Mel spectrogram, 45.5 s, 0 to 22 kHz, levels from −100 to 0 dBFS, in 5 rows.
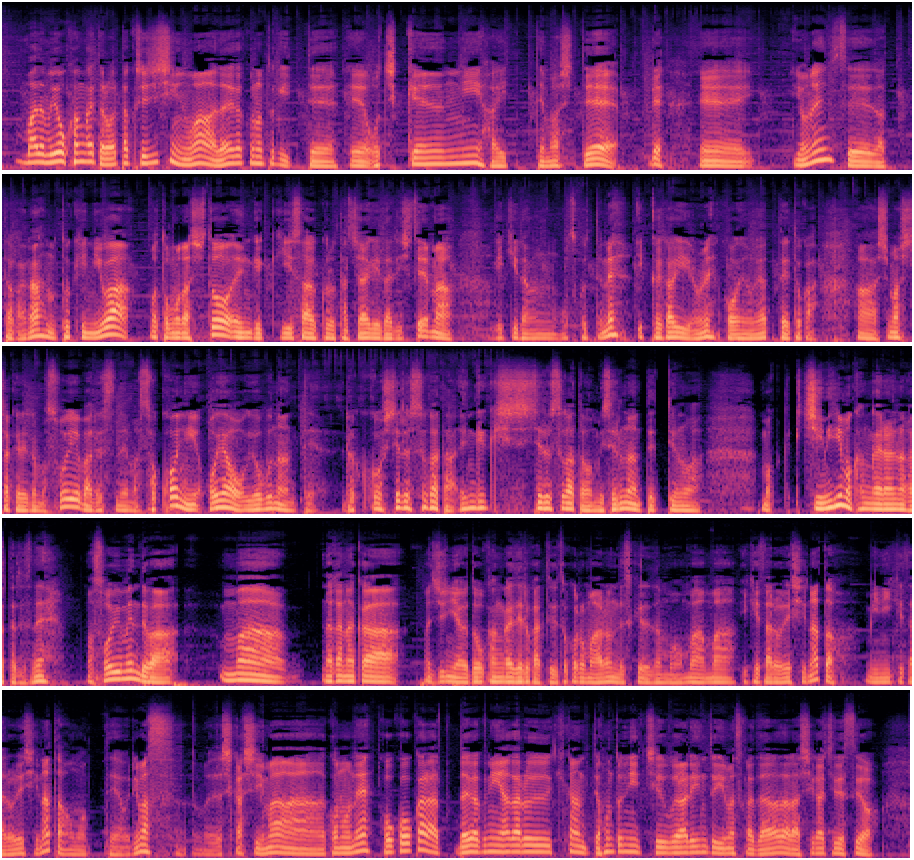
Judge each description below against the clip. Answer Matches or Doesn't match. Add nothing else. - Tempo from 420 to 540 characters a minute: Doesn't match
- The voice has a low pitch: Matches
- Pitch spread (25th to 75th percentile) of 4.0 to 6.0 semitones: Matches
